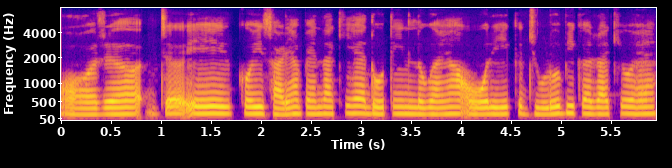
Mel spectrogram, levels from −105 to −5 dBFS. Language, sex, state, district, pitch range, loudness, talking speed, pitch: Marwari, female, Rajasthan, Nagaur, 170-185 Hz, -15 LUFS, 170 wpm, 180 Hz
